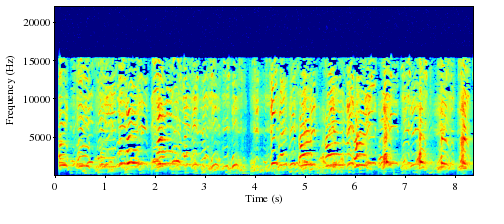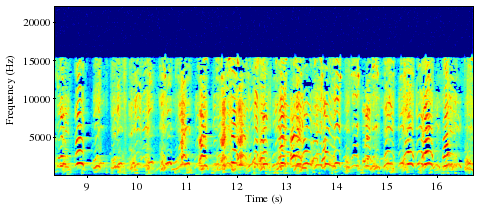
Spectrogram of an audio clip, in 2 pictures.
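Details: Litter of two-week-old Australian Labradoodle puppies at Pine State Australian Labradoodles, eyes just opening, at play: a dense chorus of overlapping high squeaks, whimpers and yips from many pups at once, continuous throughout, indoors.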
